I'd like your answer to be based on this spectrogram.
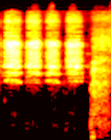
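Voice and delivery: whispered shushing noises; librarian shushing. Retold or imitated. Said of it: "the librarians do the shh".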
